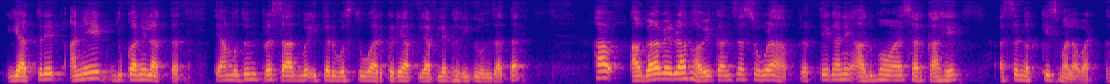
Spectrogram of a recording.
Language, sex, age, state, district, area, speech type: Marathi, female, 60+, Maharashtra, Nashik, urban, spontaneous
